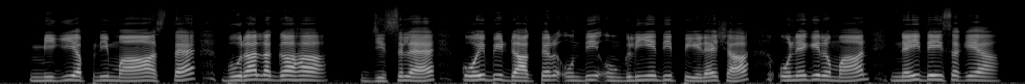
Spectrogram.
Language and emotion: Dogri, sad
